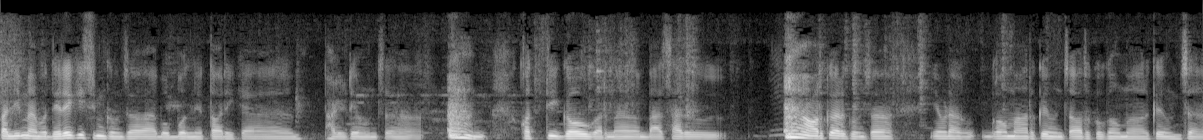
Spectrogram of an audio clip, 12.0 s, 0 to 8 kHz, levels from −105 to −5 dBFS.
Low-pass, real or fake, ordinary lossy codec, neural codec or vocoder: 7.2 kHz; real; MP3, 48 kbps; none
